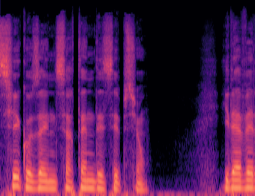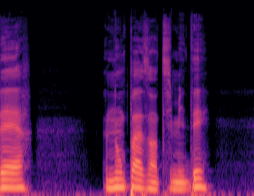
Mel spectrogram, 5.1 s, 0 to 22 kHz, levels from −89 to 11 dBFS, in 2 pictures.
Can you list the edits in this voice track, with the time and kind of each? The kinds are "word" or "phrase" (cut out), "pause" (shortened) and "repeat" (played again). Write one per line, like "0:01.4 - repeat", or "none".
none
